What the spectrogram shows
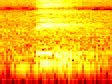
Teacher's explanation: बी में मेरी air block हो रही है और उसमें मेरे लिप्स का यूज कर रही हूँ मैं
